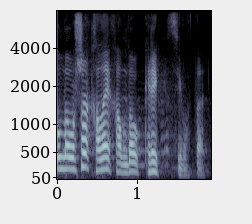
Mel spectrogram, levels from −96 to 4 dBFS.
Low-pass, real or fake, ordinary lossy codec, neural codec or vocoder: none; real; none; none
